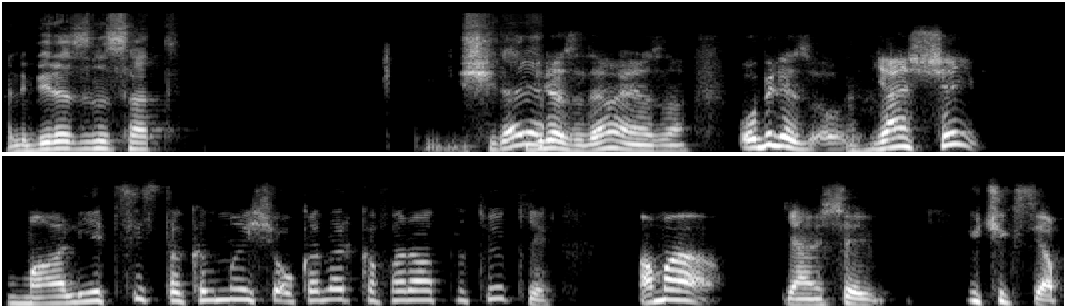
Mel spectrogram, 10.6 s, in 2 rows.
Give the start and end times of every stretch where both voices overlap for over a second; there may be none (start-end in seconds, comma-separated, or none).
none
